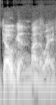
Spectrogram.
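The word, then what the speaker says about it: Dōgen: he brought that soto soto and i here pronounced dogen by the way dogen zinji yeah actually it's a chinese it's taoien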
